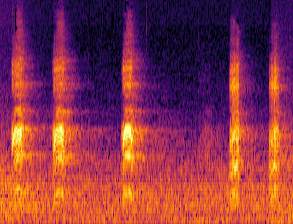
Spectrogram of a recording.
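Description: A bird calling: five short calls, the last two fainter than the first three.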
